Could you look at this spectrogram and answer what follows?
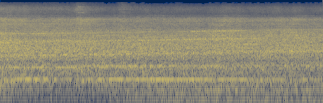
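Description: Grain train of hopper cars rolling past: a steady noise of steel wheels on the rails, with a few faint steady tones running through it.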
